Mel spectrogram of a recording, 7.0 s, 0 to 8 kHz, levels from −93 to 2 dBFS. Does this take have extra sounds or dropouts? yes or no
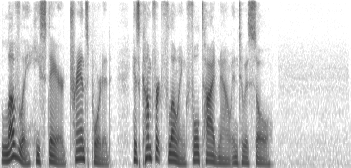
no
